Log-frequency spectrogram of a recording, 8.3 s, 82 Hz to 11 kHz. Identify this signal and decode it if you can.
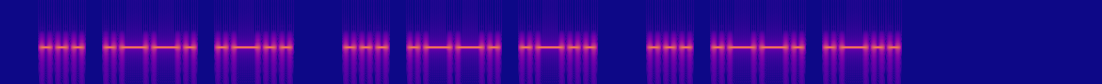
Morse code, heard as a keyed tone, about 20 wpm, 700 Hz. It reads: SPL SPL SPL
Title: Multi-letter Phonemes Repeated 3x 20wpm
